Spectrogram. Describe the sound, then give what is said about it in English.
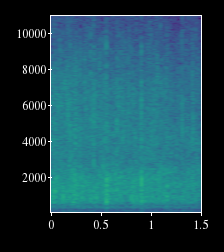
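An audience at Woodland Hills church applauds to welcome a new member, a steady, dense wash of clapping, with a few sharper claps standing out above the even patter across the whole stretch. “If you receive her, would you say amen? Clap, amen.”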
